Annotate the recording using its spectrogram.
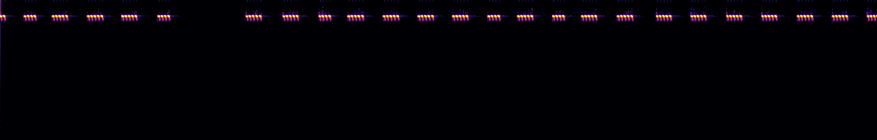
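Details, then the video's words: High shrill chirping of a male cricket on a summer evening, quick regular pulses broken by one short half-second pause before resuming at the same brisk pace. "Cricket Chirping Sound Effect"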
